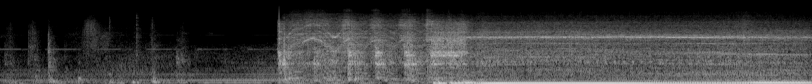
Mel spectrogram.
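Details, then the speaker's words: 1997 Mitsubishi Eclipse GS-T after flywheel, clutch and starter plate replacement: harsh metal-to-metal grinding rasp for a couple seconds of cranking before catching and idling; noise somewhat better but persists, faulty starter grinding. "the starters still kind of had a funny noise it sounded a little better but nevertheless it still sounds kind of funky"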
